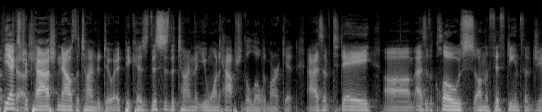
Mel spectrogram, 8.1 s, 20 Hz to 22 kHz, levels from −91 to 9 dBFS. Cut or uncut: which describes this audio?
cut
